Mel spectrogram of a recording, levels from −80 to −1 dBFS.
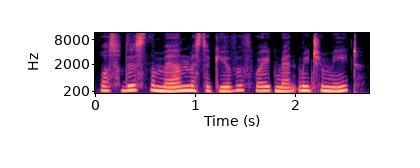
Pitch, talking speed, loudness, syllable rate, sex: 230 Hz, 220 wpm, -14 LUFS, 4.8 syllables/s, female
